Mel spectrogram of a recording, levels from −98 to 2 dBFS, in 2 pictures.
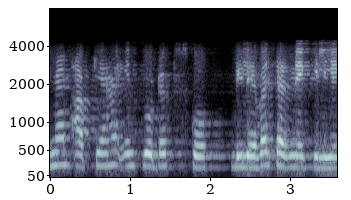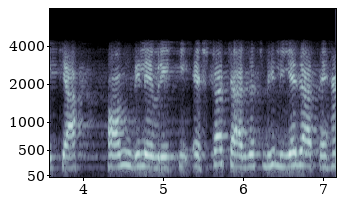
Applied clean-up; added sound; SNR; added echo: none; none; none; reverberation time 2.9 s.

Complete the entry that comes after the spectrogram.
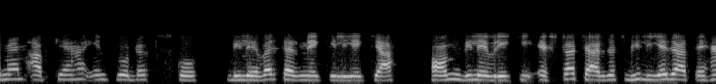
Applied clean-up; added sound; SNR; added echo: none; none; none; none.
